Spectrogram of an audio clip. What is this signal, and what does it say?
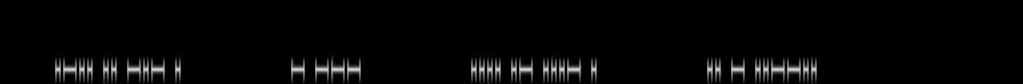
Morse code, heard as a keyed tone, about 30 wpm, 700 Hz. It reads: LIKE TO HAVE IT?
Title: 4x Word-Spacing - Sentences from Top 100 Words - 30wpm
